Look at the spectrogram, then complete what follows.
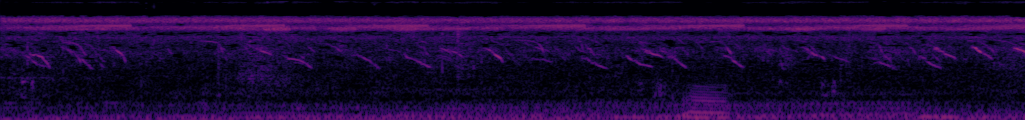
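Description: Chickens, with a steady stream of short, falling high cheeps of the kind young chicks make, several a second and overlapping. There is a brief lower call about three and a half seconds in.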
